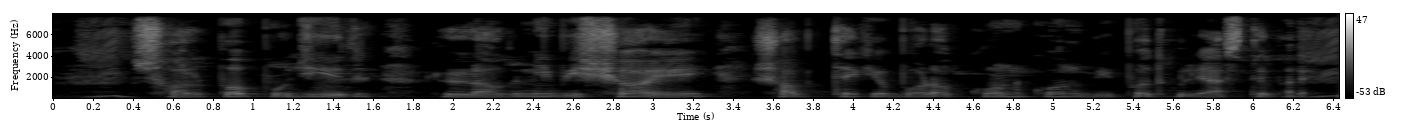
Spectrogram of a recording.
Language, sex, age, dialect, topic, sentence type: Bengali, male, 25-30, Jharkhandi, banking, question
